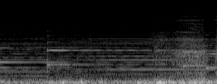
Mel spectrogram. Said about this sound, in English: It's raining, just like that day.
